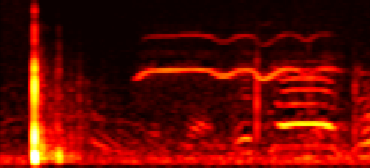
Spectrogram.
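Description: A single starting-pistol shot about a fifth of a second in, sharp and loud with a short ringing tail, signalling the start of the race. About a second later a high, wavering cry rises from the spectators.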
